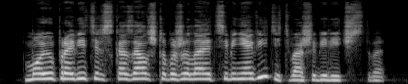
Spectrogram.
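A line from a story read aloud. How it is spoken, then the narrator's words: Indifferent polite tone. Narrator (Russian): сказал безразличным светским тоном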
